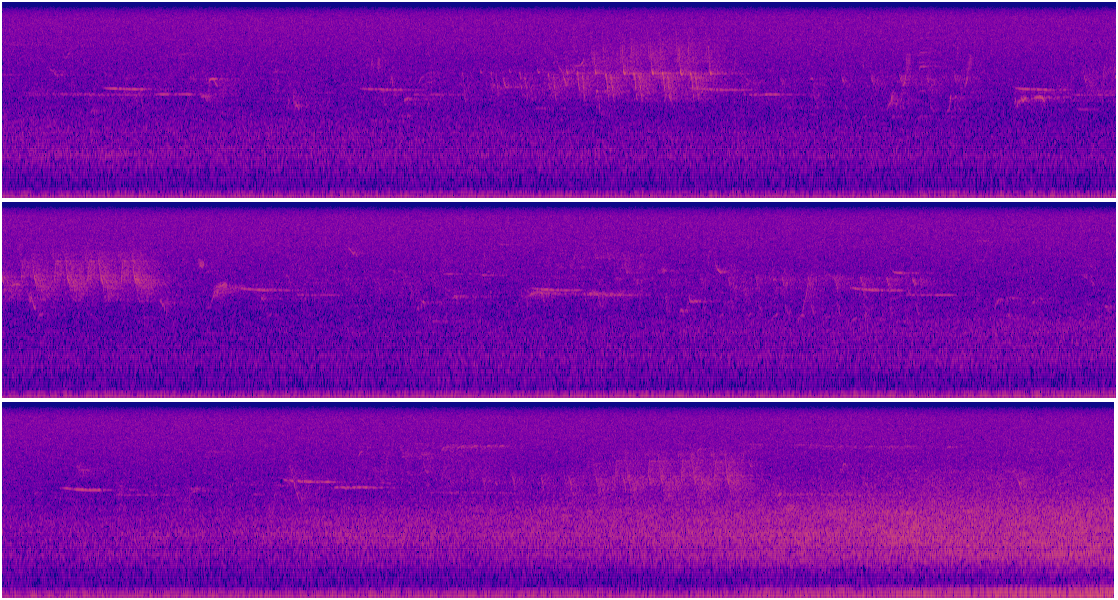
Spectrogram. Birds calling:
Black-capped Chickadee (Poecile atricapillus)
Ovenbird (Seiurus aurocapilla)

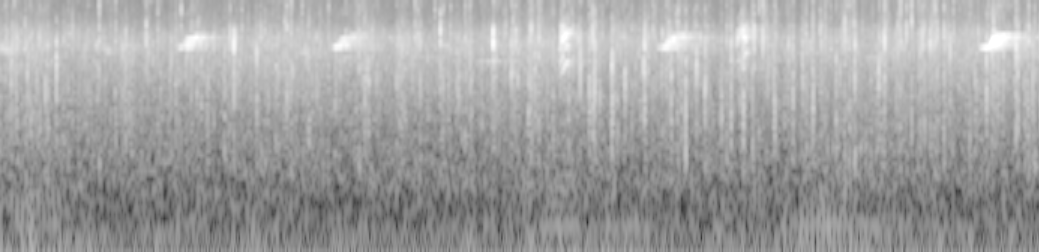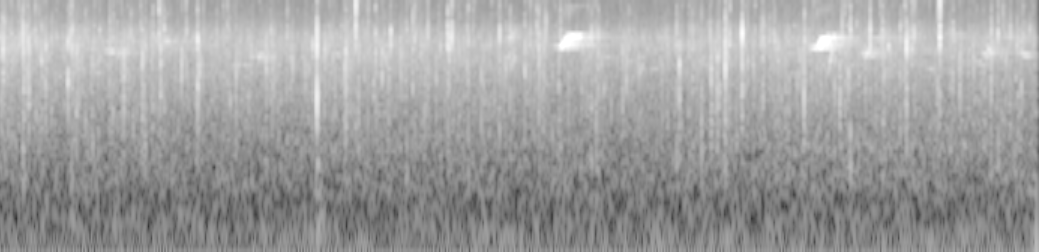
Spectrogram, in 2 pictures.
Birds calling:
Hawaii Amakihi (Chlorodrepanis virens)
Iiwi (Drepanis coccinea)

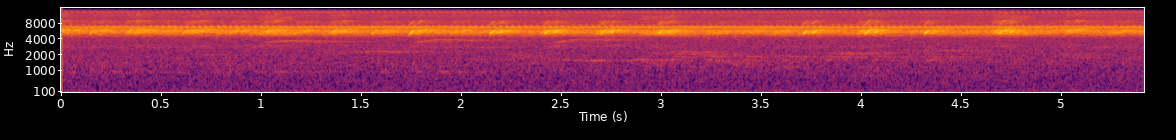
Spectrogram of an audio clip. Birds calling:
Yellow-margined Flycatcher (Tolmomyias assimilis)
Wing-barred Piprites (Piprites chloris)
Hauxwell's Thrush (Turdus hauxwelli)

